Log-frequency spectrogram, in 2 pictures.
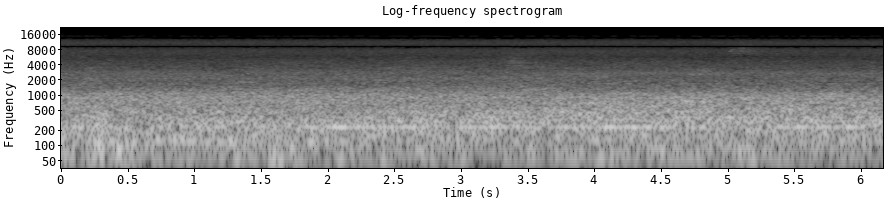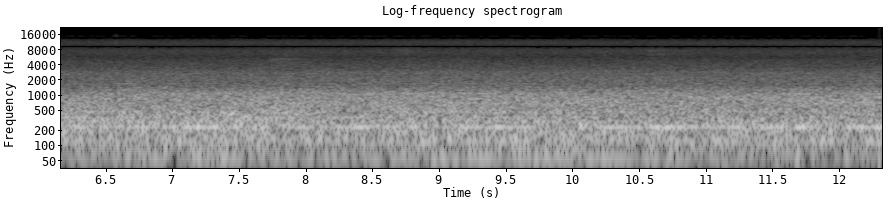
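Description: A high-speed train rolls slowly along a platform with a loud, steady rumble and hum.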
